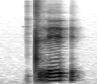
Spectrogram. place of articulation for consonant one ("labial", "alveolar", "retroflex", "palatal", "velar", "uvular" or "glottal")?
alveolar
